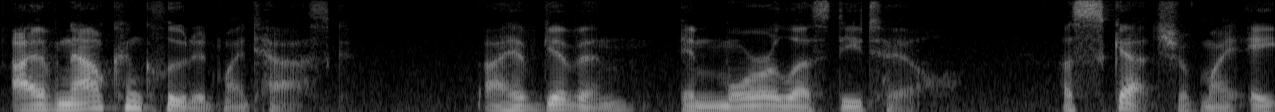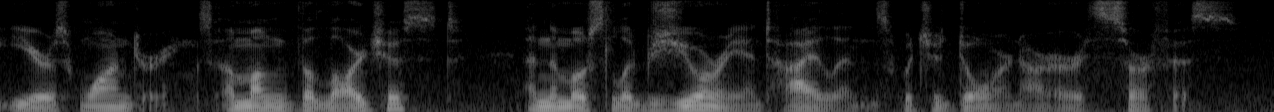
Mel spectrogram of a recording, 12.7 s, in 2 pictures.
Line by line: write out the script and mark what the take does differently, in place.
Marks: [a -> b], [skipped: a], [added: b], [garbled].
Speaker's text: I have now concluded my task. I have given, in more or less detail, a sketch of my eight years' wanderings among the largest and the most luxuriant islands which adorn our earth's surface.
I have now concluded my task. I have given, in more or less detail, a sketch of my eight years' wanderings among the largest and the most luxuriant islands which adorn our earth's surface.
